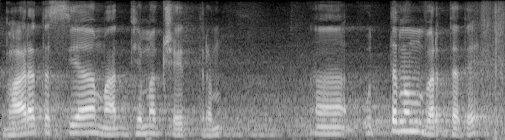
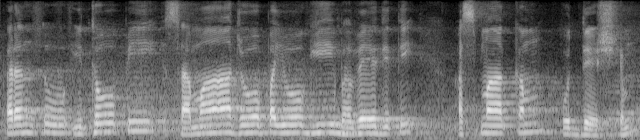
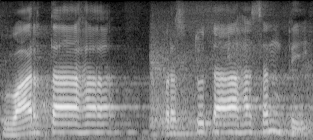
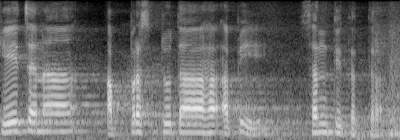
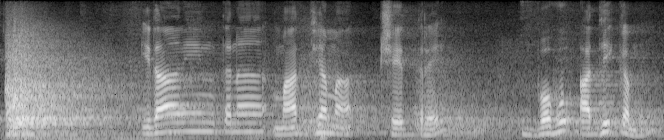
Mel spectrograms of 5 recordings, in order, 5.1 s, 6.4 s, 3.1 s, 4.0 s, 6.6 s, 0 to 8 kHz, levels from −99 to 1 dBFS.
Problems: constant background noise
